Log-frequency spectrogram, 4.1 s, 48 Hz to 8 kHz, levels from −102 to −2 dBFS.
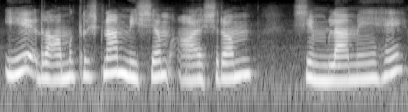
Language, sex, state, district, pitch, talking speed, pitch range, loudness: Hindi, female, Himachal Pradesh, Shimla, 235 Hz, 100 wpm, 215-265 Hz, -15 LUFS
